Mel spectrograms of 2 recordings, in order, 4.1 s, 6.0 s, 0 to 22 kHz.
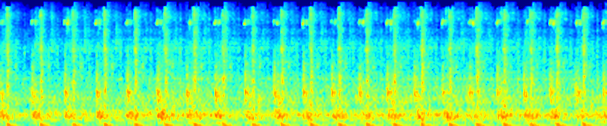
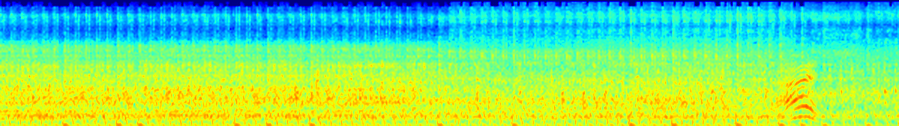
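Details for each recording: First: Hatz diesel converted to spark ignition on woodgas from a gasifier: sharp hard knock each firing over slow thumping idle; ignition timing too far advanced, later retarded, sounding much better. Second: Hatz single-cylinder diesel converted to Otto cycle on wood gas, after ignition timing was changed by about 10°: steady, even thump at fast idle with no misfires or popping; sounds much better, normal running.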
